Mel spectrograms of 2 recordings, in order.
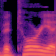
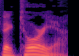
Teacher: the double t in the name Vittoria takes just as long to say as the ct does in English Victoria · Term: geminate stops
